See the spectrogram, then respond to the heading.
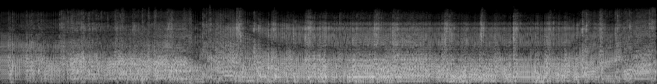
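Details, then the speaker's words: Line-level signal fed straight into a phono input, without a reverse-RIAA stage: harsh, crunchy, heavily clipped playback with smeared treble; the level mismatch overdrives the phono stage. "pretty awful isn't it"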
